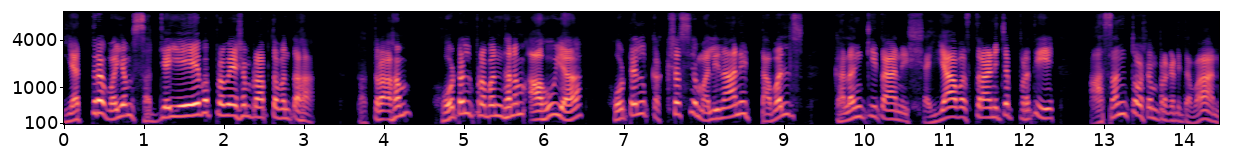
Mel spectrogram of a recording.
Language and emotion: Sanskrit, disgusted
